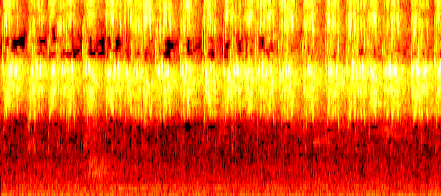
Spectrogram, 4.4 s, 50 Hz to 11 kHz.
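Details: Nestling black redstarts in Portugal in mid-May 2020, filmed close to the nest: a steady stream of sharp, very high pulsed begging notes, about four bursts a second, hissy and insect-like, with no other sound intruding.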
